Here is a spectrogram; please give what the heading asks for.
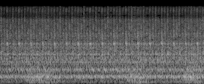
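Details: Renault Logan iron-block engine at idle just after a machine-shop rebuild (retífica): steady idle with a light, quick metallic ticking, several taps a second, from inside the engine. Poor-quality rebuild parts are blamed for such noises, but the cause is unconfirmed.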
